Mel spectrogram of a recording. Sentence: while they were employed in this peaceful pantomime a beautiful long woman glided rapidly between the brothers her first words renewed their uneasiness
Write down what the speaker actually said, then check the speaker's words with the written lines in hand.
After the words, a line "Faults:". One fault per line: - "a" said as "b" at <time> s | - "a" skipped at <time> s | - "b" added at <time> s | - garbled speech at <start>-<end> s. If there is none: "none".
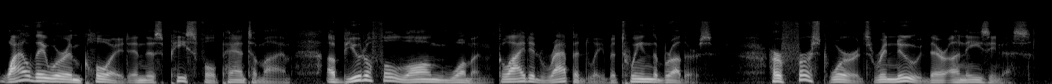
while they were employed in this peaceful pantomime a beautiful long woman glided rapidly between the brothers her first words renewed their uneasiness
Faults:
none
